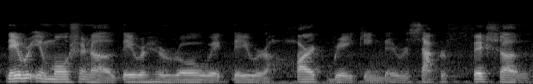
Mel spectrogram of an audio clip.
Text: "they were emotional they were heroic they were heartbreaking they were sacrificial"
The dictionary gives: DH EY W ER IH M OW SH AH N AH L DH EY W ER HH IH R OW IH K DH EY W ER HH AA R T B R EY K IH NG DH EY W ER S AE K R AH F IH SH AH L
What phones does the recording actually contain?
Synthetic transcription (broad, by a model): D EY W ER IH M OW SH AH N AH L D EY W ER HH IH R OW IH K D EY W ER HH AA R T B R EY K IH NG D EY W ER S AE K R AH F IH SH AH L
